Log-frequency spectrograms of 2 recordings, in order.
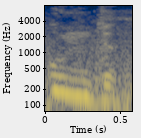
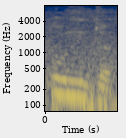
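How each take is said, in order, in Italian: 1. La parola finisce con un suono D sonoro. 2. La parola finisce con un suono D sonoro.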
